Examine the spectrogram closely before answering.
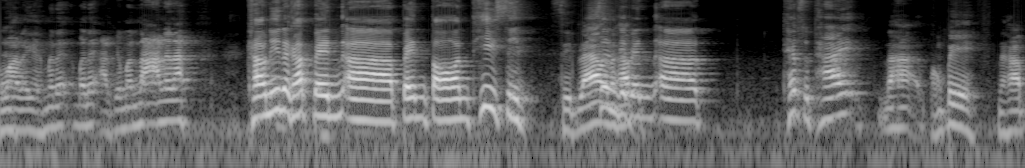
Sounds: speech

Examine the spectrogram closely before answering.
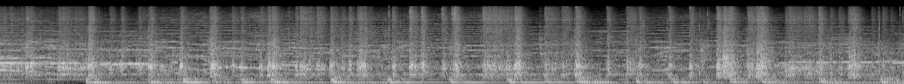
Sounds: music, bagpipes

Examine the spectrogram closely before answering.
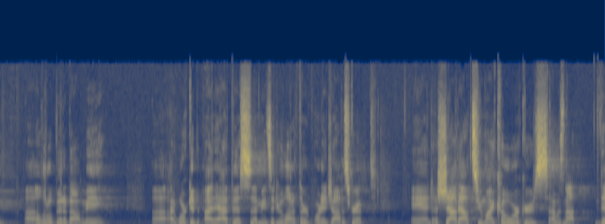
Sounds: speech

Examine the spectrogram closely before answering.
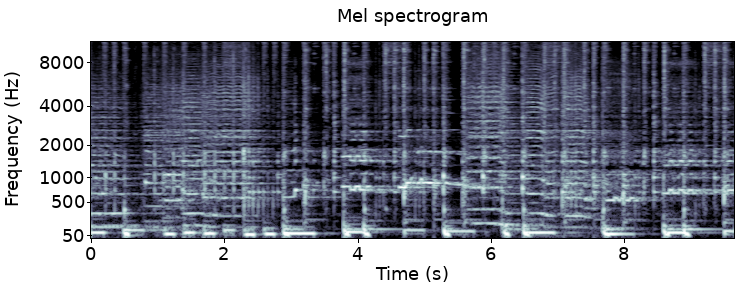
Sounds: music, classical music

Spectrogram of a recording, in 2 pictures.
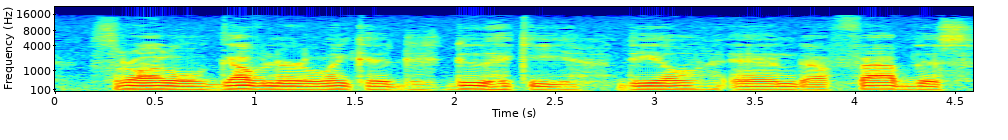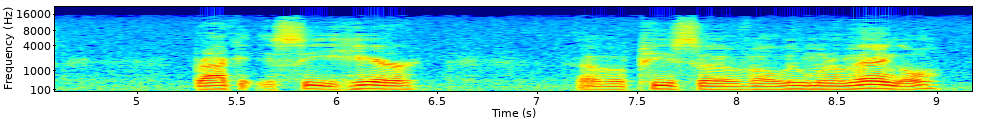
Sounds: speech

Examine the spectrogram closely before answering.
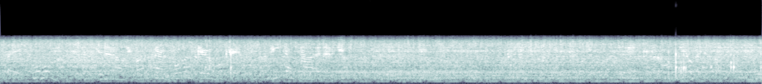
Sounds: speech, vehicle, car

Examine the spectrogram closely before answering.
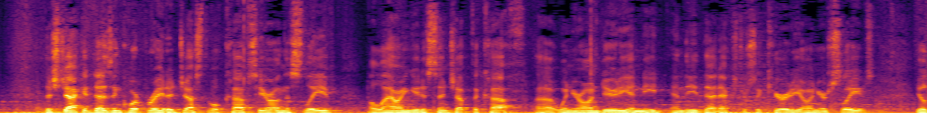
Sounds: music, speech

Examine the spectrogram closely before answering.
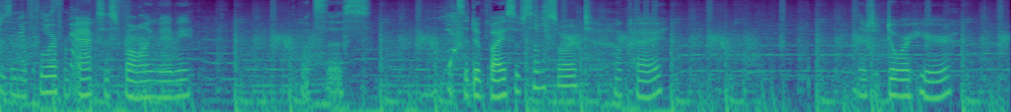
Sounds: music, speech

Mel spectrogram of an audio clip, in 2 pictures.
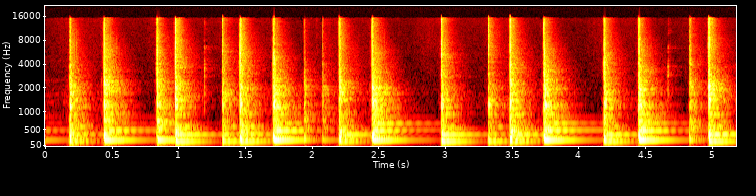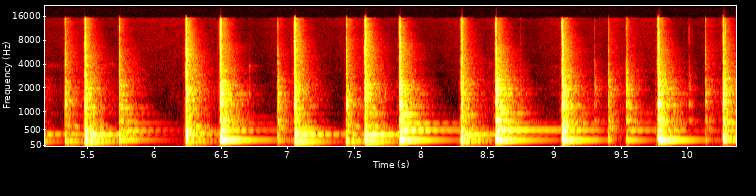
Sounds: playing bongo

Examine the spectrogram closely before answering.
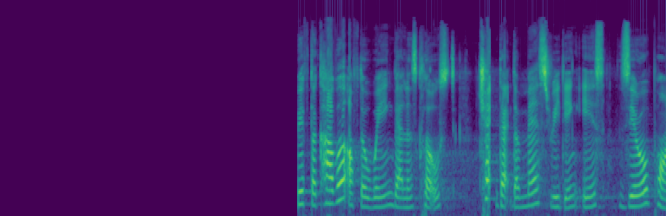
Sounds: speech

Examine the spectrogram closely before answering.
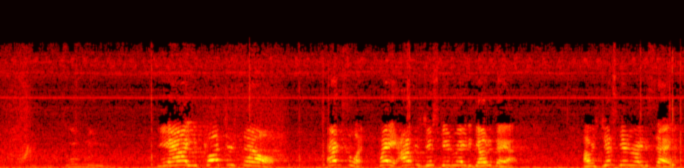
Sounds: speech, outside, rural or natural

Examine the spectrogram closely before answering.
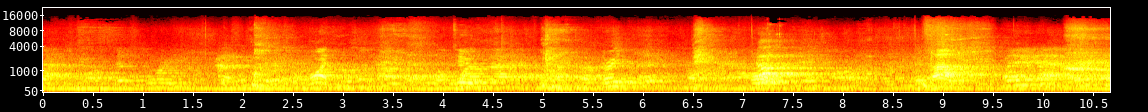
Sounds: speech, inside a large room or hall

